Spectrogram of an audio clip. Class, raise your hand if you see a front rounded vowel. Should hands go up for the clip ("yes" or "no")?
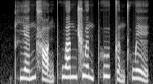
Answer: no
